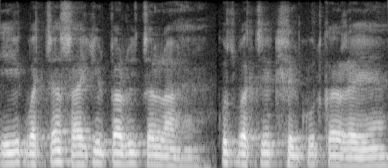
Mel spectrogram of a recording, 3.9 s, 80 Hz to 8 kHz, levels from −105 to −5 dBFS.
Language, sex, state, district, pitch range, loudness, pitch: Hindi, male, Uttarakhand, Tehri Garhwal, 115-140 Hz, -19 LUFS, 130 Hz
